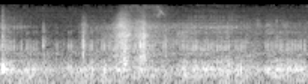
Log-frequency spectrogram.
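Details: Contented house cat purring as it is brushed, the low vibrating purr continuous throughout, with a louder brushing swish near the middle.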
